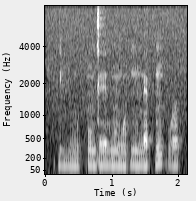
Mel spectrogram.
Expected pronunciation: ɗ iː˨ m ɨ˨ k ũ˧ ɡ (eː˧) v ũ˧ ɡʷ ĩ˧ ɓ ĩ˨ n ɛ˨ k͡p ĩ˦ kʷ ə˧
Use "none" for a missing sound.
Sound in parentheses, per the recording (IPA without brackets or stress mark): eː˧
